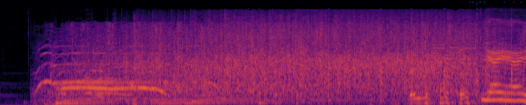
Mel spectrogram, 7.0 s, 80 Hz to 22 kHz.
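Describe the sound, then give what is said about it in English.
A song's last sustained notes give way to loud, steady applause from an audience in the Pulse 95 studio after a live artist's performance. The dense clapping continues for several seconds before a voice begins to speak over it. “A big round of applause one more time.”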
